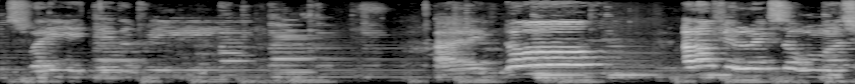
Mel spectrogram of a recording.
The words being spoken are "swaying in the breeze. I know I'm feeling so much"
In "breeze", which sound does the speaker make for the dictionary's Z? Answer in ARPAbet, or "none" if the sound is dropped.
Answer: none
